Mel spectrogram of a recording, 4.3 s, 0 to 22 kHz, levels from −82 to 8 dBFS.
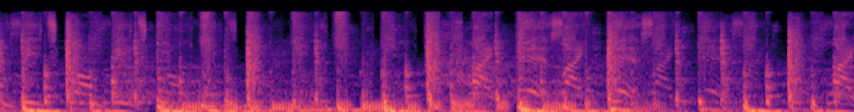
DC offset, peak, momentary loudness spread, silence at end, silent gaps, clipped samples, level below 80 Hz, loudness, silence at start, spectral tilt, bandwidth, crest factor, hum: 0.2%; -2 dBFS; 5 LU; 0 s; none; under 0.1%; -24 dBFS; -21 LUFS; 0 s; -4.5 dB/octave; 14 kHz; 18 dB; none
